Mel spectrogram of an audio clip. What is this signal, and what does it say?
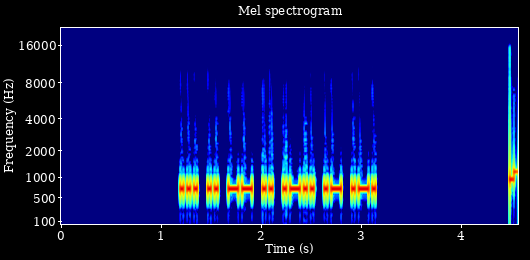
Morse code, heard as a keyed tone, about 34 wpm, 700 Hz. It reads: SIMILAR
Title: Seven Letter Words - 35wpm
